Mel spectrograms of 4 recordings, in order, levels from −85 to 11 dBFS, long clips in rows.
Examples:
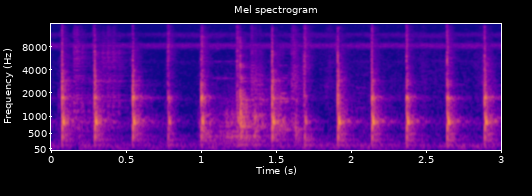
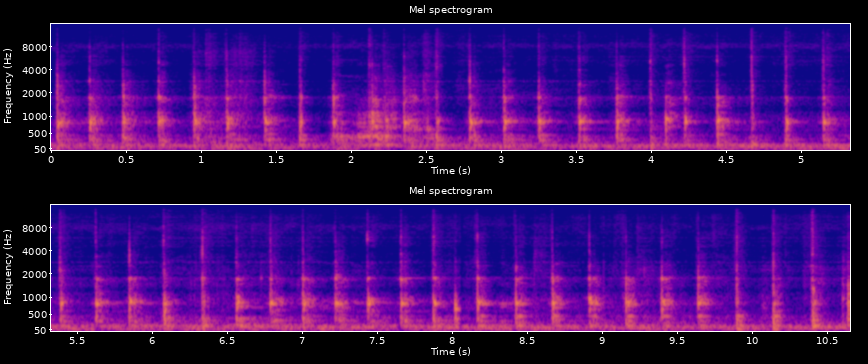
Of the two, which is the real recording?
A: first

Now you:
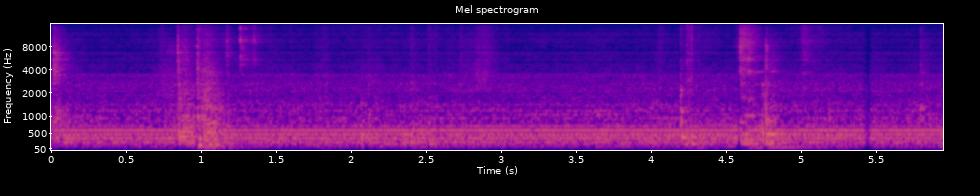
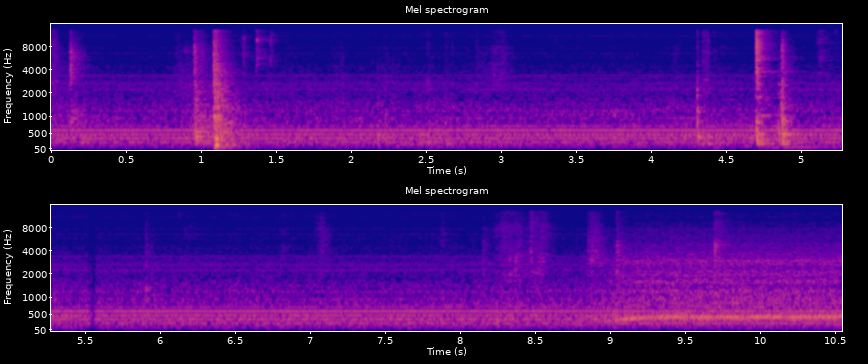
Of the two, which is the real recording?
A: second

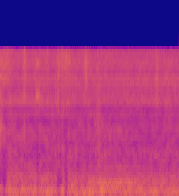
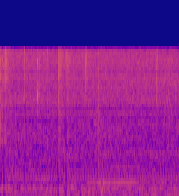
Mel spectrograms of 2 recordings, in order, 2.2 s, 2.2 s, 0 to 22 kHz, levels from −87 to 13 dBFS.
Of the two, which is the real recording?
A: second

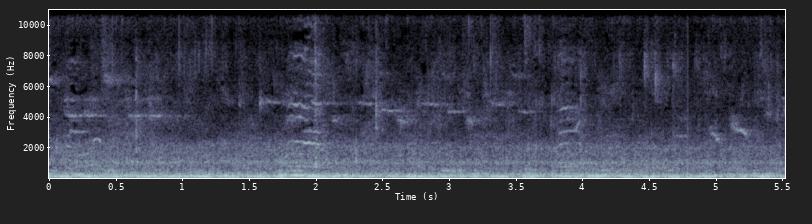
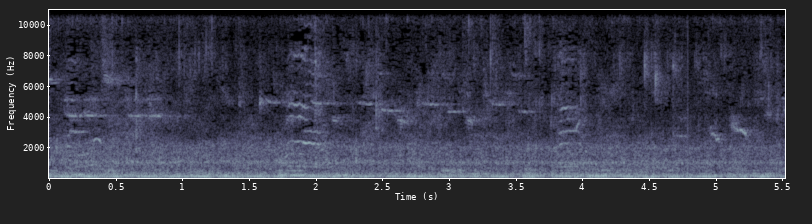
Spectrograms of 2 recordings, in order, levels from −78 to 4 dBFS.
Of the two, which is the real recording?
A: second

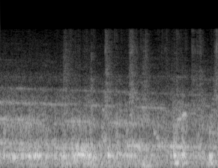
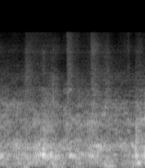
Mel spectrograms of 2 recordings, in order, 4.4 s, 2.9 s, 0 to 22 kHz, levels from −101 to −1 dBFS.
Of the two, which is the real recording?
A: first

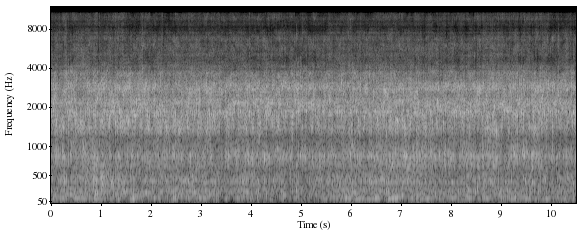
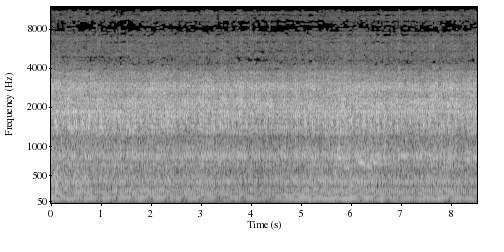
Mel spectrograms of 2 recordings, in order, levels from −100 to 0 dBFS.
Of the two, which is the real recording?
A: second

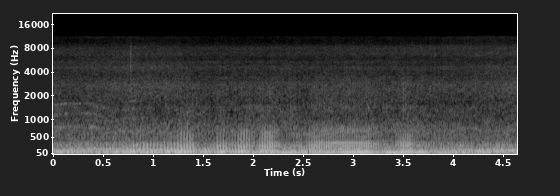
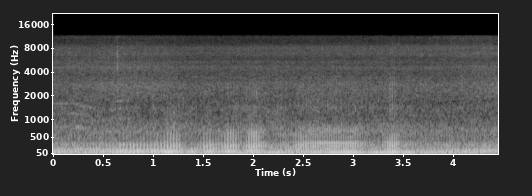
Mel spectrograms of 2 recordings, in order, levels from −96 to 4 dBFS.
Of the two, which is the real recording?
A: second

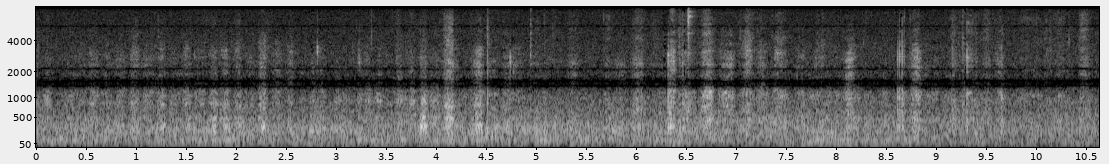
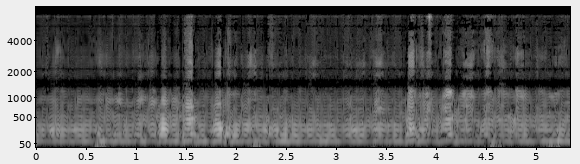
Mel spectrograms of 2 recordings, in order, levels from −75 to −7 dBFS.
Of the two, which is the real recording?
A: first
